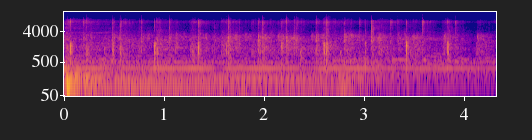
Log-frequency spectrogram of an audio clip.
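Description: A rock band's last hit, heard through the PA, rings out and fades through the hall, leaving a steady amplifier tone, while a few people clap sparsely and irregularly.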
